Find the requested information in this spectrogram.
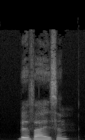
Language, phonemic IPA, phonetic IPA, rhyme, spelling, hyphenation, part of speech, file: German, /bəˈvaɪ̯zən/, [bəˈvaɪ̯zn̩], -aɪ̯zn̩, beweisen, be‧wei‧sen, verb, De-beweisen.ogg
- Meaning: 1. to prove 2. to display, to show, to demonstrate 3. to make hay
